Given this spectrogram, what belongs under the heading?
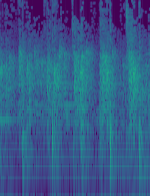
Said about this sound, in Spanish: Me aplaudo aquí en la pierna porque... Muy bien, eh, pues sí, porque no tienen manos.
